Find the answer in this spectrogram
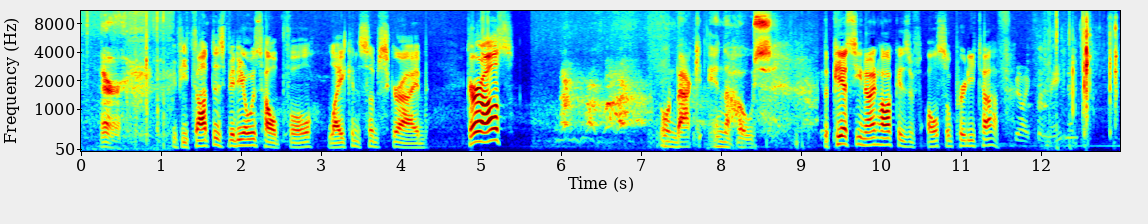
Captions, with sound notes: there if you thought this video was helpful like and subscribe girls! [dogs barking] they're going back in the house the PSE Nighthawk is also pretty tough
